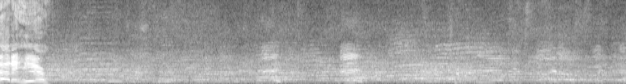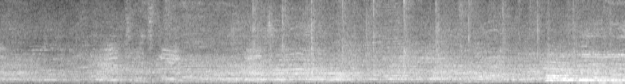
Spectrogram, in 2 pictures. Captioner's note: crowd chatter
